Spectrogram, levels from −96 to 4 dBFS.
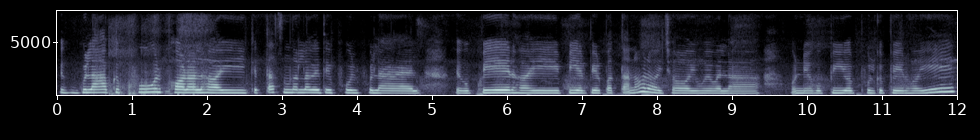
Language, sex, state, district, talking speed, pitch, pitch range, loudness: Bajjika, female, Bihar, Vaishali, 145 wpm, 240 Hz, 225-265 Hz, -25 LUFS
